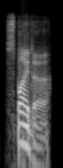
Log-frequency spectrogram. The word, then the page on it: spider: British English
